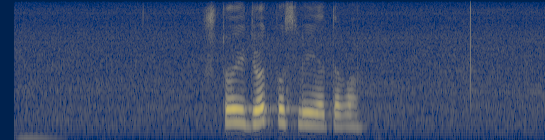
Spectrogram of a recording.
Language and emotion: Russian, neutral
